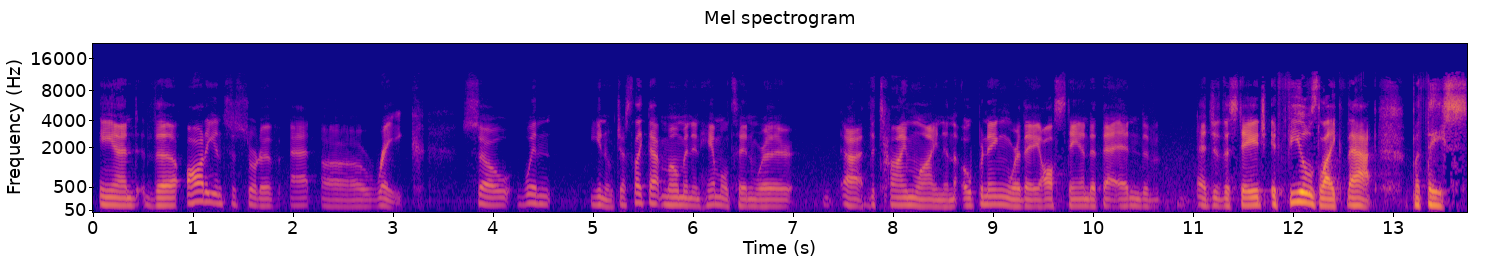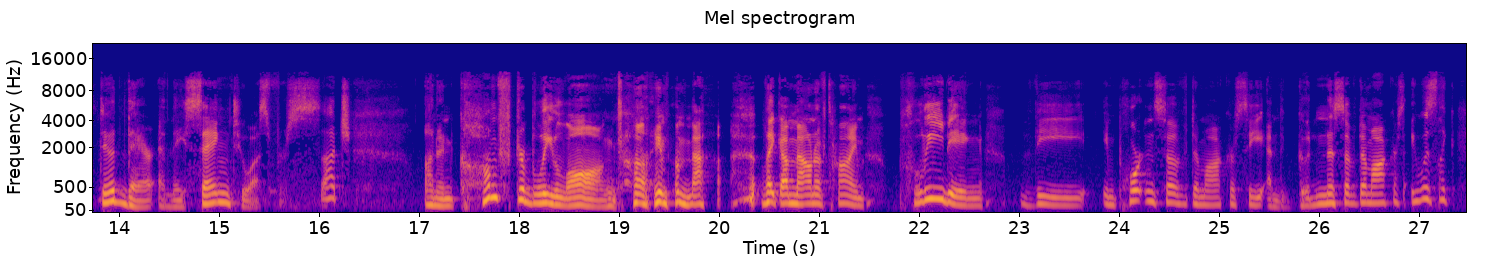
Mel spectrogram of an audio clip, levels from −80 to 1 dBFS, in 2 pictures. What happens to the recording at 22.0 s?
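At 22.0 s the level is near the end of a stretch of automatic gain falling that runs from 17.15 to 22.57 s. The gain control judged the input too loud, or its background noise too strong, and turned it down gradually, by about 6 dB in total, so the speech and the room noise behind it sink together. On a waveform the envelope tapers smoothly downward over those five seconds. On a spectrogram every band, including the background floor, fades evenly.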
